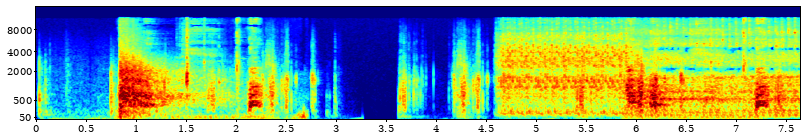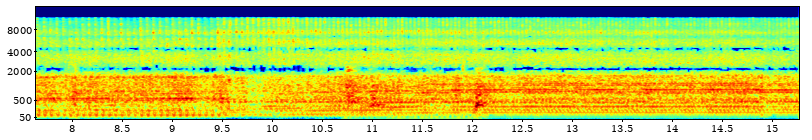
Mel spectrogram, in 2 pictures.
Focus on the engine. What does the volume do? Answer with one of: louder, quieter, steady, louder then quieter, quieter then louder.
steady.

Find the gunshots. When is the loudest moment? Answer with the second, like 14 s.
1 s.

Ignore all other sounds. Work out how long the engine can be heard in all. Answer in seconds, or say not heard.
11 s.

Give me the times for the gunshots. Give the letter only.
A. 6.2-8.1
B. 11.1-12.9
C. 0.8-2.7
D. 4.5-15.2
C.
